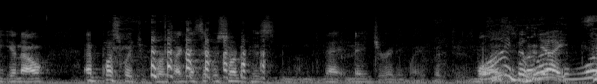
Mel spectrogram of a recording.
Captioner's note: laughter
